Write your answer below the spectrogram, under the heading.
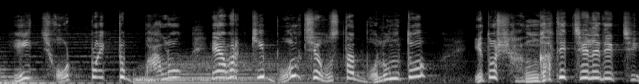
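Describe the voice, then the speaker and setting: Faint music plays behind a cartoonish character voice that moves at a moderate pace. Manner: brash.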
